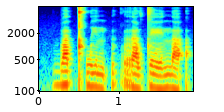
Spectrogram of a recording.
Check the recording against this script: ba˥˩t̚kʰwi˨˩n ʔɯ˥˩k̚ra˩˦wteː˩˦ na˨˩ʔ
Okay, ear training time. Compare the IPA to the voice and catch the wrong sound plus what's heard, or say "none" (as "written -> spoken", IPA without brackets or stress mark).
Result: none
